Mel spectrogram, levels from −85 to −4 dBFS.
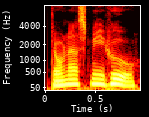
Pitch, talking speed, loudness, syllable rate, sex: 125 Hz, 255 wpm, -13 LUFS, 4.8 syllables/s, male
